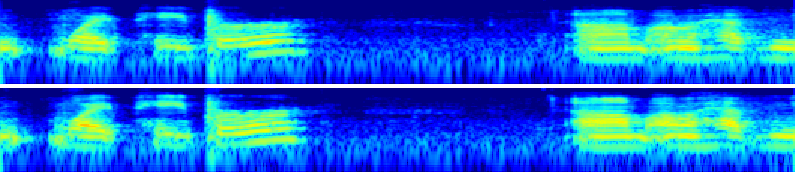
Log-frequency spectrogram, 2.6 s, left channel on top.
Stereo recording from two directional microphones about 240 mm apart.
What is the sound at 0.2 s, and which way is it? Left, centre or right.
Speech, right.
